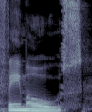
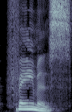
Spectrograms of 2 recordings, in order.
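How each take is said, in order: First: The final vowel is full and clear. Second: The ending is a weak schwa plus s. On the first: The speaker calls it wrong. "não é famous" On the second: The speaker calls it right. "Schwa mais o S"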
